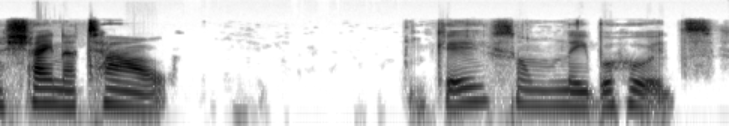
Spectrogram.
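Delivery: ordinary talk, nothing marked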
